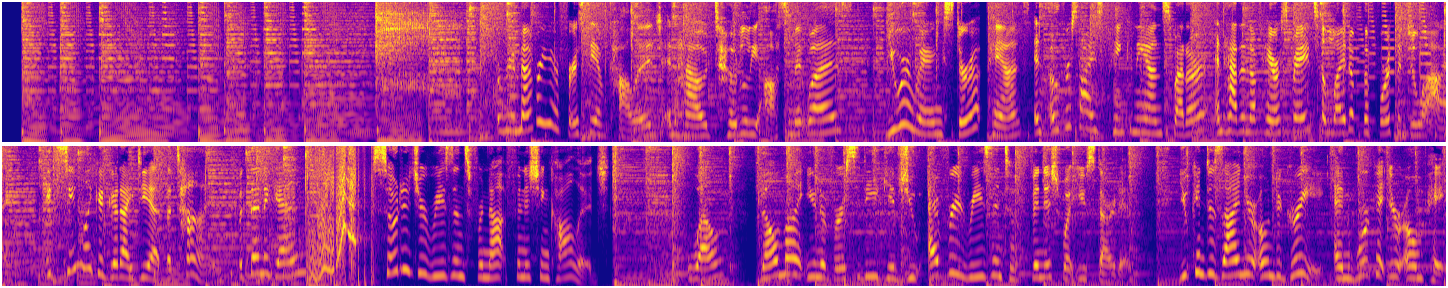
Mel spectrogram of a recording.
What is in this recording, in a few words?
Radio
